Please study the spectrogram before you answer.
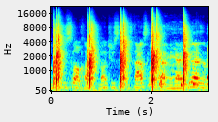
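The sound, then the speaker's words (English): Slow clapping from a group of people: five sharp, evenly spaced claps roughly two-thirds of a second apart, with people talking throughout. “Don't you slow clap. Stop slow clapping, guys.”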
